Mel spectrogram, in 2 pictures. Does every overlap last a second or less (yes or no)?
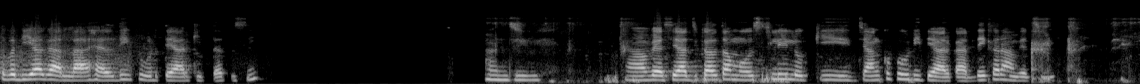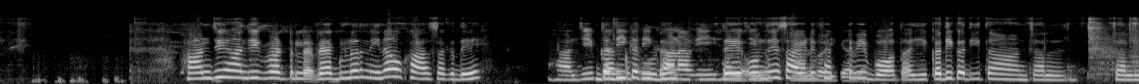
no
